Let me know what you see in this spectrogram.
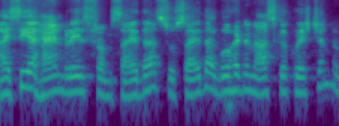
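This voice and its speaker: This man has a plain, everyday voice, moving at a fairly quick pace with ordinary pitch variation. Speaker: business continuity trainer. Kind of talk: online training webinar.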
